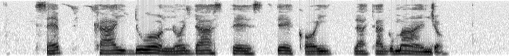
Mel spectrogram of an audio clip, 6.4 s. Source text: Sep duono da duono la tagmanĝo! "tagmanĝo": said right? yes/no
yes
